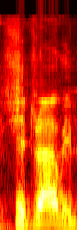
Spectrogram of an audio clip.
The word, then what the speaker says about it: Chidrawi: He'll pronounce his surname himself. He's Lebanese. Please give your surname. Chidrawi. Chidrawi, big word.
